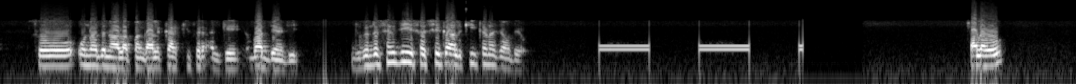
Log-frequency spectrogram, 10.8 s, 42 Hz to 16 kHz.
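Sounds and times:
faint telephone line hiss: 0:00.0 - 0:10.7
speech: 0:00.4 - 0:05.4, 0:09.7 - 0:10.1
busy tone after a dropped telephone line: 0:06.0 - 0:07.5.

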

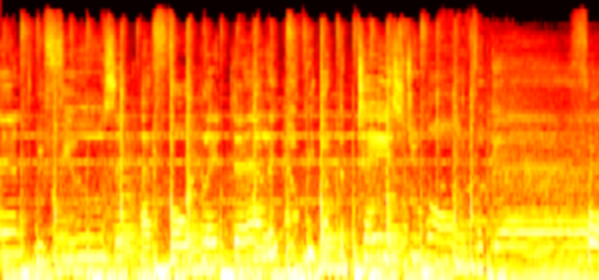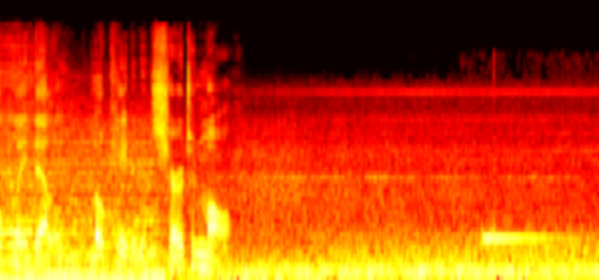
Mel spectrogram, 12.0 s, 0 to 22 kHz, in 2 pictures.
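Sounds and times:
speech: 0:00.4 - 0:02.8, 0:03.4 - 0:08.4
airliner cabin in flight engine and air noise drone: 0:06.3 - 0:11.9.

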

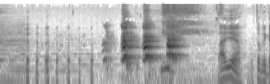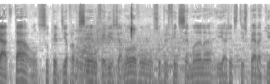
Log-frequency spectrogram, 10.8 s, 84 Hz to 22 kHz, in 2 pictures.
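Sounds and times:
laughter: 0:00.3 - 0:02.4
speech: 0:00.5 - 0:02.2, 0:03.2 - 0:03.8, 0:04.4 - 0:10.8
dog barking: 0:02.0 - 0:03.8.

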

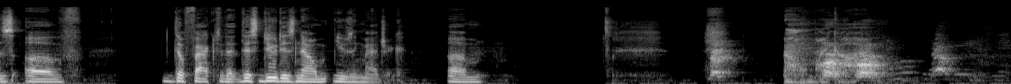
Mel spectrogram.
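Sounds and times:
speech: 0:00.0 - 0:00.9, 0:01.6 - 0:04.9, 0:07.1 - 0:08.3
dog barking: 0:07.1 - 0:07.5, 0:08.2 - 0:09.7.

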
